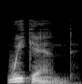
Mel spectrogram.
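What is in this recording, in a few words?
"weekend", American English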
